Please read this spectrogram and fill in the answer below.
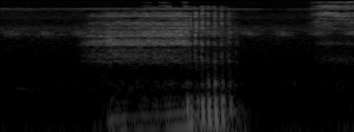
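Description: A single low, rumbling snore from a sleeping dog on a quiet inward breath.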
